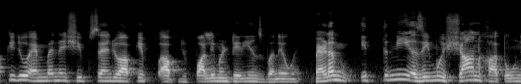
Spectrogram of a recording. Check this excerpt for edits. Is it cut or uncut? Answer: cut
